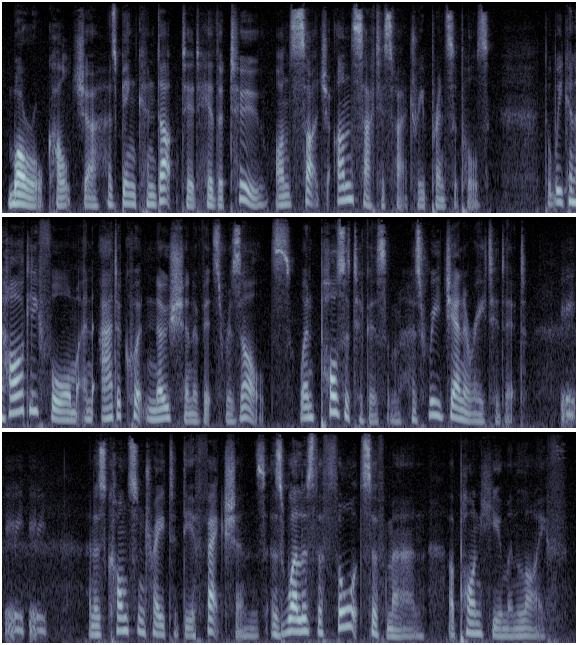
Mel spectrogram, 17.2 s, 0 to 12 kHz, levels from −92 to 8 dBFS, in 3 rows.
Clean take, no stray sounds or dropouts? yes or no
no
